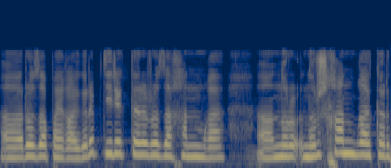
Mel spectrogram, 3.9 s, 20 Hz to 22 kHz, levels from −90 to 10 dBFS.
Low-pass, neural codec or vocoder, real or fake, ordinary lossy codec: 7.2 kHz; none; real; none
